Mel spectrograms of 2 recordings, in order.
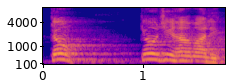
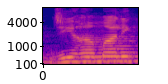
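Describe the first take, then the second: First: Louder, mocking echo of "जी हाँ मालिक" with "क्यों" snapped; angry echo. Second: Said in the usual way. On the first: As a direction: throw her "जी हाँ मालिक" back at her in a mild mock rage. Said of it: "गुस्से से तुतलाने लगता है".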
